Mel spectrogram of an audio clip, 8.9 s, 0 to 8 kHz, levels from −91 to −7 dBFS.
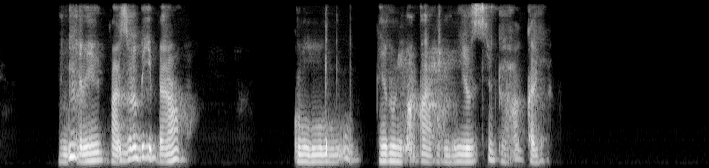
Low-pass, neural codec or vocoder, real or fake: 7.2 kHz; autoencoder, 22.05 kHz, a latent of 192 numbers a frame, VITS, trained on one speaker; fake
